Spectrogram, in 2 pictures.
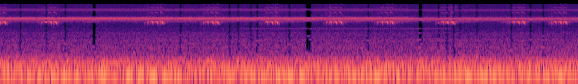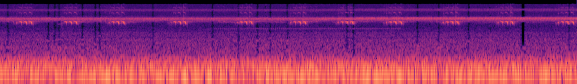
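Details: Nighttime crickets keep up regular brief chirps, roughly two each second, layered over a continuous high whining trill, with a steady deep background rumble and a few faint clicks.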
